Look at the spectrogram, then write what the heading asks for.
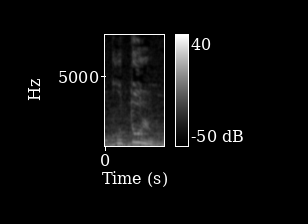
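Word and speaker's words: Cthulhu: es difícil para nosotros, pero nosotros en español lo nombramos como cutulu. En otras palabras, o si lo pudiera si pudiéramos ser bien eh estrictos, sería comoul más o menos así. Una es una pronunciación extraña, pero eh lo hemos traducido en el español como cutulu.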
